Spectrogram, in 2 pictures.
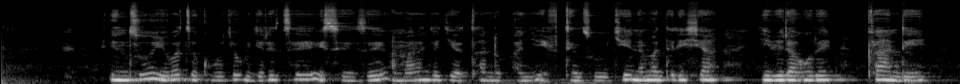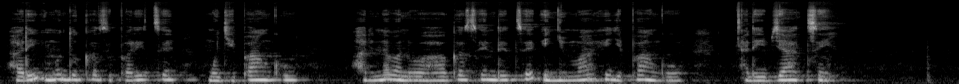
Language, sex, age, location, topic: Kinyarwanda, male, 50+, Huye, health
